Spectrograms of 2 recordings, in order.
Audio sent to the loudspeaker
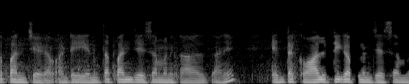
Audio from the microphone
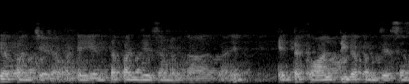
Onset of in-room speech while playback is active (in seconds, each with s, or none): none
